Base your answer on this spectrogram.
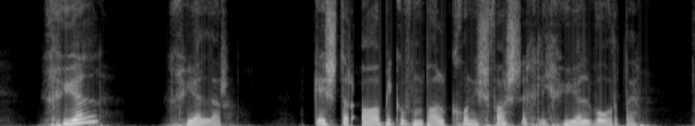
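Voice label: "chueel", Swiss German vocabulary; Wortschatz Kapitel 5; Kapitel 5 Zusatzwortschatz 1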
